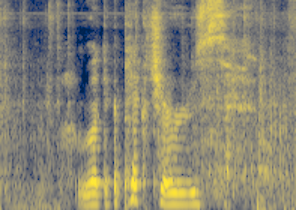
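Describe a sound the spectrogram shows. A young girl reads aloud close by.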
